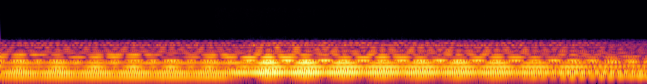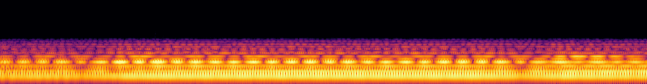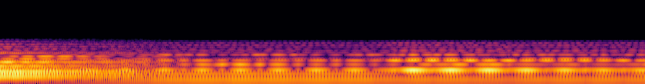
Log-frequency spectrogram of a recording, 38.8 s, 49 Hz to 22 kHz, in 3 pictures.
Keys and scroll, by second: 0.6 space, 2.1 space, 5.8 space, 7.1 ], 11.7-12.8 typing, 13.7 ctrl+z, 19.1 ctrl+alt+z, 20.2-20.6 typing, 21.7-22.2 typing, 24.1 ctrl+z, 24.9-25.3 typing, 27.5 space, 33.7 space, 38.3 space.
